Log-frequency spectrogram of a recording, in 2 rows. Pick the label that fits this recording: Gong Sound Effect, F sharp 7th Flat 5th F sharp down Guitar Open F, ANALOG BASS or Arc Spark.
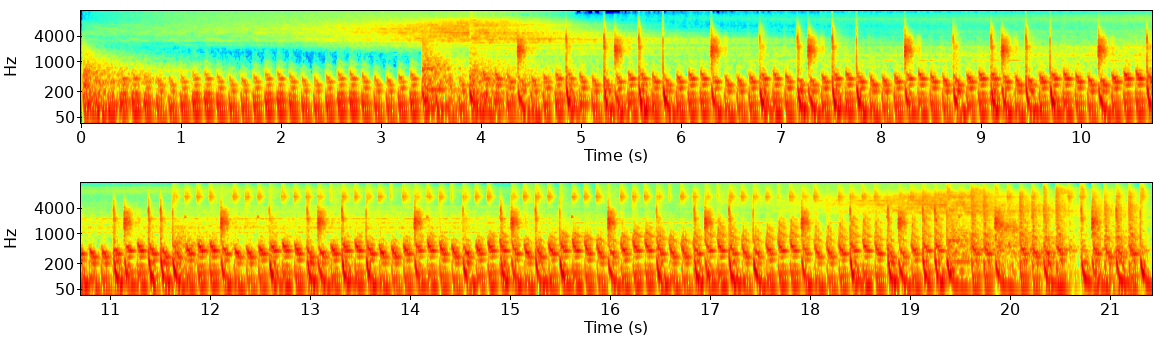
ANALOG BASS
